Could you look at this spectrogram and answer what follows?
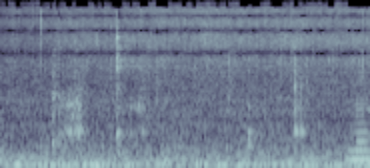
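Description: Green chillies and ginger frying in a pan while being stirred, a loud close sizzle with repeated scraping strokes and light clinks of the spoon against the pan.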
